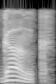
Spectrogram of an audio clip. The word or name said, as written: gunk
